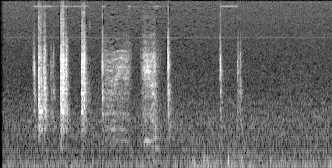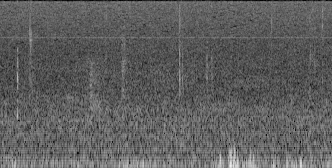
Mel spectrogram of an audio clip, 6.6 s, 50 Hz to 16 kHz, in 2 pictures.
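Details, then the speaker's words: 2013 Ford Focus SE, engine off, parked, after opening the front door: sharp dry clicks then fainter sporadic ticks for 3–5 minutes, seeming to come from the engine bay rather than the battery; cause unknown. "Matt I can't pinpoint where it's coming from it's actually it almost it doesn't sound like it's coming from from the battery it's actually sounds like it's coming from more over in this area of the engine"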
